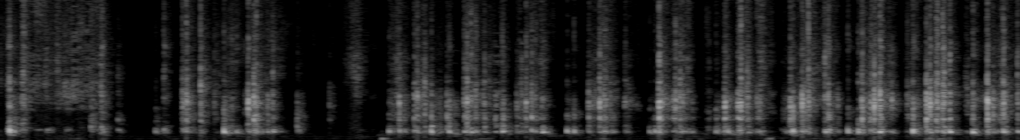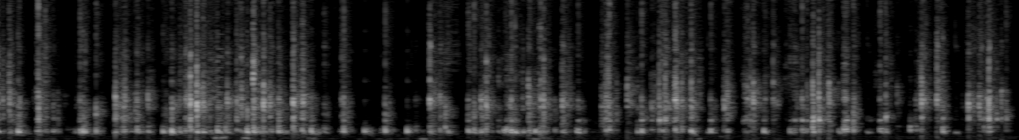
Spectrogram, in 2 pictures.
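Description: Fingertips in blue latex gloves tap, press and rub a hand-sized, hollow black plastic gamepad. The result is a dense run of quick, dry clicks and soft scratches, with a bright, crisp tone and almost no low end. The hits come too fast to count, broken by a few brief pauses.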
